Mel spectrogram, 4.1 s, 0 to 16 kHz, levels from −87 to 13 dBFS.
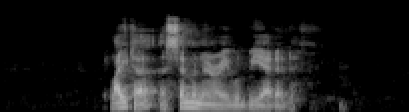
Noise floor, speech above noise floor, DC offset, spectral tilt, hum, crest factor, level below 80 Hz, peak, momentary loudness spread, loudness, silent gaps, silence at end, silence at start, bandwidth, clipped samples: -80 dBFS; 56 dB; under 0.1%; -3 dB/octave; none; 22 dB; -54 dBFS; -4 dBFS; 10 LU; -23 LUFS; none; 1.15 s; 1.1 s; 9.6 kHz; under 0.1%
